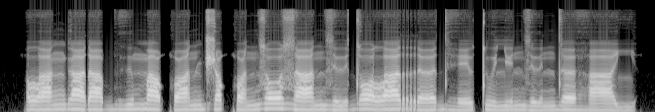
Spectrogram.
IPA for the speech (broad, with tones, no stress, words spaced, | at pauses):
lˠa˩˧ŋɡa˧˩ ɾa˧˩bʱɨ˧ma˧˩qʷa˩˧ nd͡ʒə˥˧qʷə˩˧ nzɔ˥za˩˧ nzɨ˩˧dɔ˥˧ lˠa˥ rɜ˩˧dʱe˩˧ tʷɨ˧˩lʲɨ˥nzɨ˩˧ ndɜ˥˧ɦa˧˩ʎ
